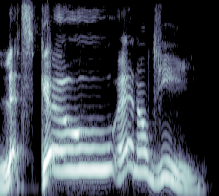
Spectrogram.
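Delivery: very high, very slow sing-song cheer, go stretched. Reading out a viewer's chat message aloud: impression of Lupa. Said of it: "that was a pretty good impression".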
